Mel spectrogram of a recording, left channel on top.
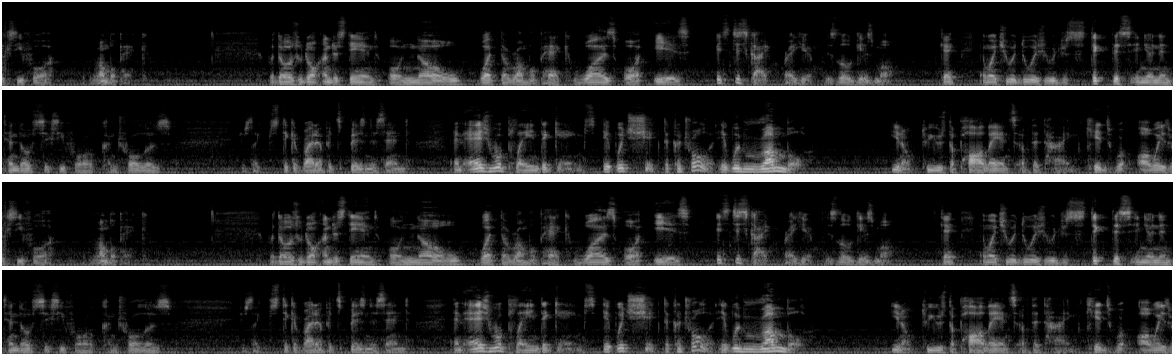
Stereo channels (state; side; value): normal; both; correlation 0.73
